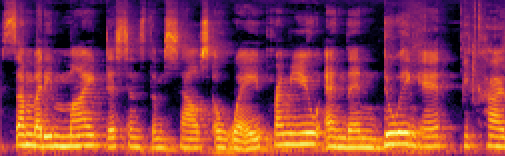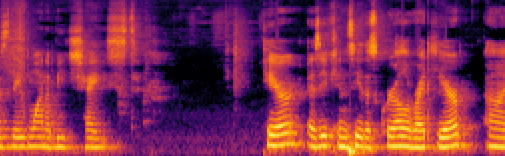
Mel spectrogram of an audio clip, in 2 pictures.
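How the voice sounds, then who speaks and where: A woman's medium-pitched voice with fairly even intonation and a moderate pace. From Indonesia. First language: Indonesian. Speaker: tarot reader. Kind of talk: tarot reading monologue. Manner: casual, conversational; mutters in native language at times.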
